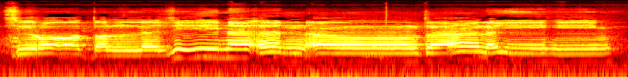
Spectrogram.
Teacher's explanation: An'amta itu harus idhar ya, idhar syafawi. Jadi nggak boleh ditahan mimnya. Nggak boleh an'amta 'alaihim.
